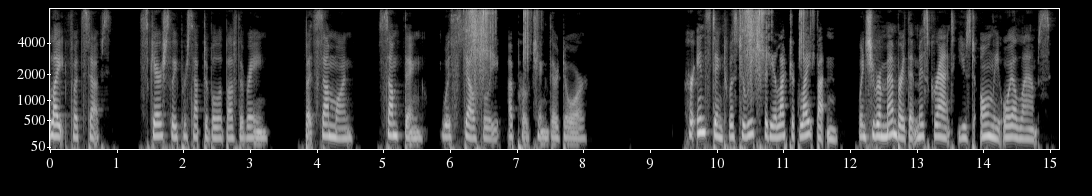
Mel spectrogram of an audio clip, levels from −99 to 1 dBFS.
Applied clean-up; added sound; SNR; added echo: classical method spectral subtraction.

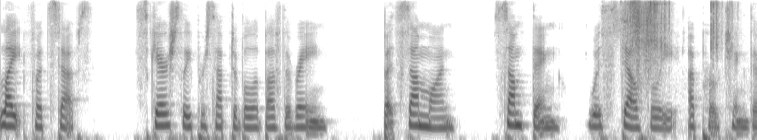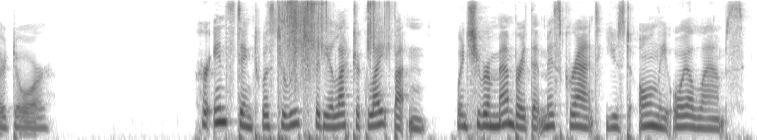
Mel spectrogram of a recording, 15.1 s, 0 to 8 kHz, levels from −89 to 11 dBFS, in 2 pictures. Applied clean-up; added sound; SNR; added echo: none; Coin (dropping); 5 dB; none.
